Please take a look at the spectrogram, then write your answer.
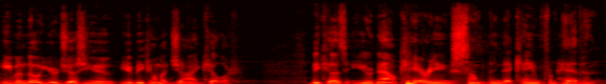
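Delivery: usual speaking voice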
